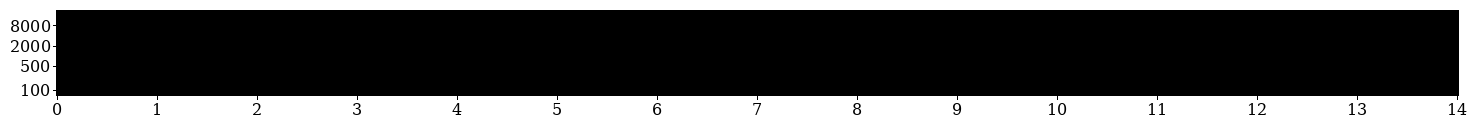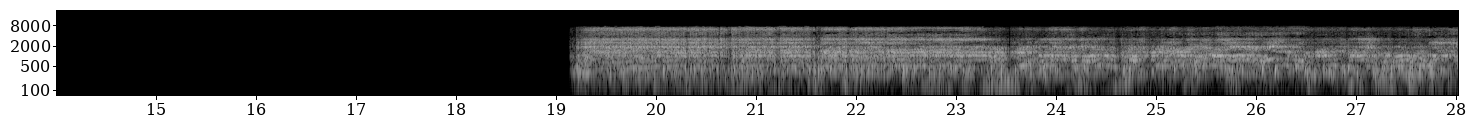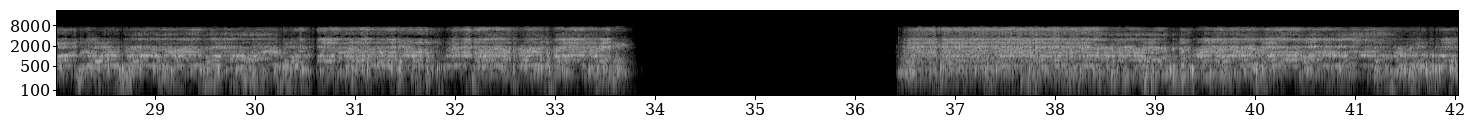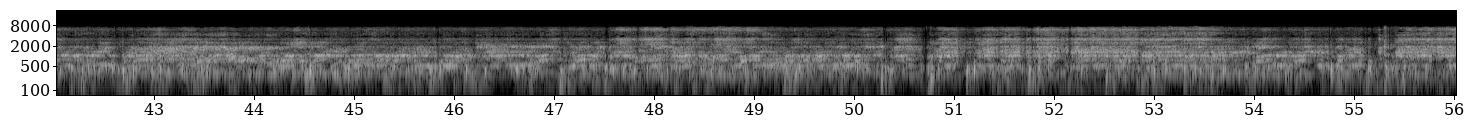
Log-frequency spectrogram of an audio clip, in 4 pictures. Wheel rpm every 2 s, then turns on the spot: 0, 0, 0, 0, 0, 0, 0, 0, 0, 20, 70, 70, 70, 70, 70, 70, 50, 0, 40, 70, 70, 70, 70, 70, 70, 70, 70, 70.
none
